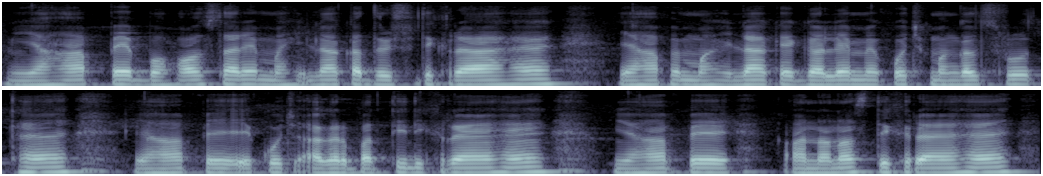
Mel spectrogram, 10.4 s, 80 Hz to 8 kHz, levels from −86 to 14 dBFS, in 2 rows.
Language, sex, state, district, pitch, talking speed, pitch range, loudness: Hindi, male, Jharkhand, Garhwa, 120 Hz, 190 wpm, 115-125 Hz, -18 LUFS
